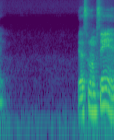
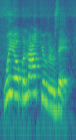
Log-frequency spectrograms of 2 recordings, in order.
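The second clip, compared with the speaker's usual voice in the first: high, loud sarcastic jeer; sneering high jab; mocking question; 9 semitones higher, 6 dB louder than usual. Real, not acted. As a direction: taunt them, pitch up. Mocking watchers.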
